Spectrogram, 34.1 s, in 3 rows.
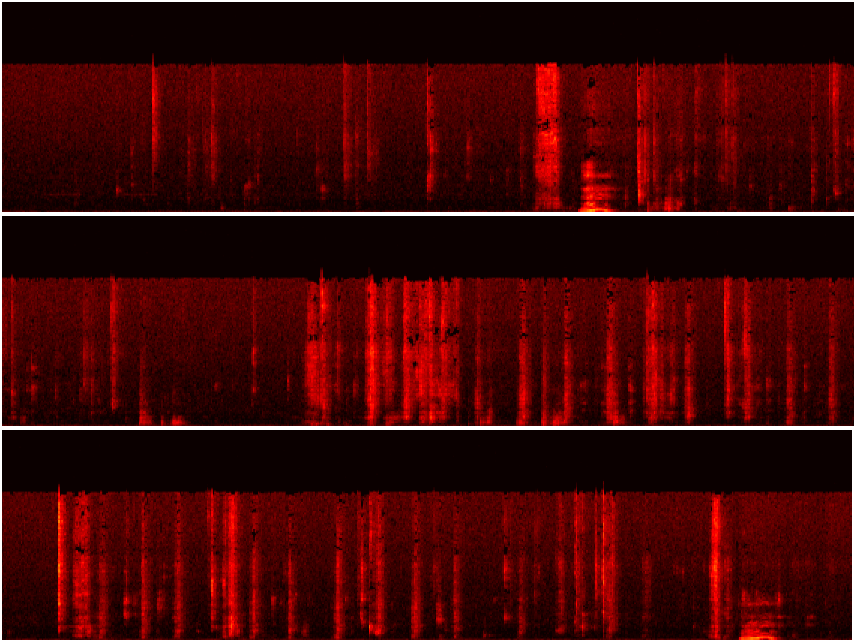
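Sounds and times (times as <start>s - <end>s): low steady hum: 0.0s - 34.0s
crunching and chewing: 1.5s - 5.0s, 5.6s - 7.3s, 8.3s - 13.8s, 14.6s - 32.6s.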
